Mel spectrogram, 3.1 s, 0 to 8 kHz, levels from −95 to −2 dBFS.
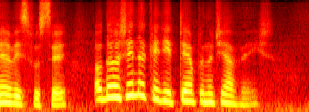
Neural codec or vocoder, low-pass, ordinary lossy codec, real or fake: codec, 16 kHz, 0.3 kbps, FocalCodec; none; none; fake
